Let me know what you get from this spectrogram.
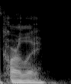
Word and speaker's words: Carlay: I say Carlay. – I say yeah. Carlay too. It's you can find her on Instagram. It's at Carlay Ream Neal. CarlayReamNeal. But that's how I pronounce it as well.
